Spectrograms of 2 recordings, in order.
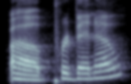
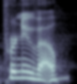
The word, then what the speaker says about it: Prenuvo: I went and had Preveno. Mm-hmm. I went and had Prenuvo. I always say it wrong. Okay. Prenuvo.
